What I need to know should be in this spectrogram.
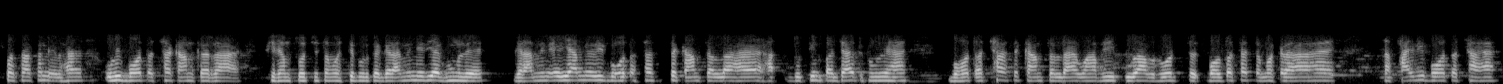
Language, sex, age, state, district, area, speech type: Hindi, male, 18-30, Bihar, Samastipur, urban, conversation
